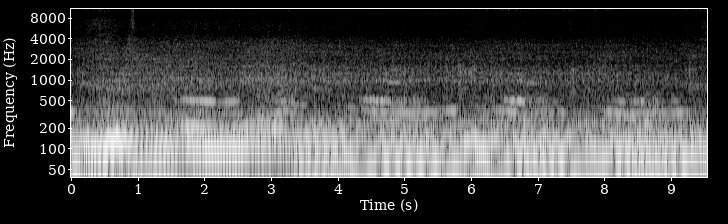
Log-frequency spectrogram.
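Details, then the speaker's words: Nissan 240SX S14 with a leaking power steering pump: a thin wavering whine rides over a low idle, and steering only assists when revved. Worn pump, rebuilt with a seal kit. "pumps just making a whining noise it's really [ __ ] it away and usually it doesn't work unless I rev the engine up"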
